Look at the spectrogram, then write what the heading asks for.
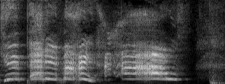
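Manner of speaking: high, slow, mocking yell; mock scream. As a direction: imitate her screaming at you, drawn out. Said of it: "She is screaming".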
